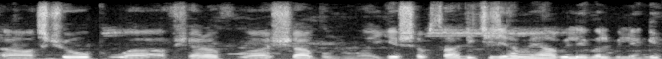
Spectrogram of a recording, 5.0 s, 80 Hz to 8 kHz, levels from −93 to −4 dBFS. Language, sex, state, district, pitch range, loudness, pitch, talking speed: Hindi, male, Uttar Pradesh, Gorakhpur, 125-140 Hz, -15 LUFS, 130 Hz, 180 wpm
